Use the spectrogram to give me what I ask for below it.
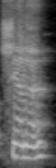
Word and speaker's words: Shanna: Warrenton Georgia and um the best way to pronounce my name mom I have to tell people this a lot uh Shanna Shannon banana that's the pronunciation um so Shannon shine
